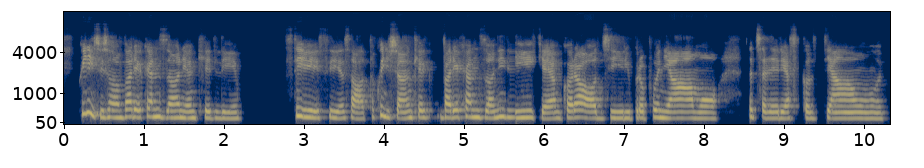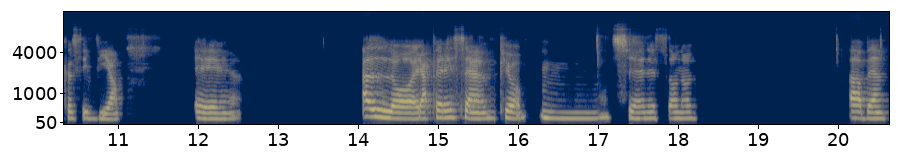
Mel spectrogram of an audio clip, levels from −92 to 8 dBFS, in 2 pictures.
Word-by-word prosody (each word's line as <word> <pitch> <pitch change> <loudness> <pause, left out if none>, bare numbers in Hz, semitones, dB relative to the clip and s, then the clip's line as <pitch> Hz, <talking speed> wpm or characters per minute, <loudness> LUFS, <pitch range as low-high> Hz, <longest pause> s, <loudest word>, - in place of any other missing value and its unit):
Quindi 350 -3 +3
ci 235 - +1
sono 225 -1 +2
varie 245 -1 +3
canzoni 225 -3 +2
anche 215 +1 0
lì. 200 -1 -4 0.5
Sì, 235 -6 +3
sì, 220 -1 -2
esatto. 205 +1 -2
Quindi 255 -5 +1
c'è 215 -4 +3
anche 225 +2 -1
varie 230 0 +2
canzoni 235 -1 +2
lì 225 +1 +2
che 200 -4 -1
ancora 215 +2 +3
oggi 205 +1 0
riproponiamo 205 -2 +2 0.4
e 245 - -1
ce 230 -3 -1
le 205 0 0
riascoltiamo 200 0 0
e 195 - -9
così 205 0 -6
via. 185 -2 -5 0.9
E 190 -2 -4 1.5
Allora, 200 -6 +3
per 220 +2 0
esempio, 205 -1 -1 0.2
mhmm, 195 -2 -6 0.2
ce 210 -5 -1
ne 200 0 -5
sono 200 0 -6 1.9
Ah 210 -1 +2
beh. 195 -1 -2
205 Hz, 110 wpm, -22 LUFS, 200-225 Hz, 1.9 s, Quindi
